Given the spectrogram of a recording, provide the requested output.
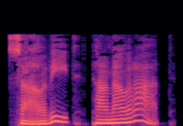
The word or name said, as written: saritthanarat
